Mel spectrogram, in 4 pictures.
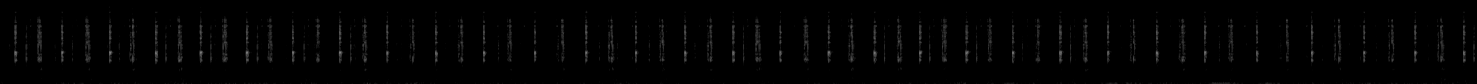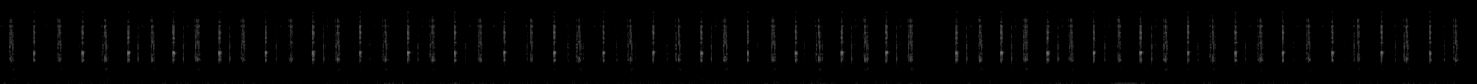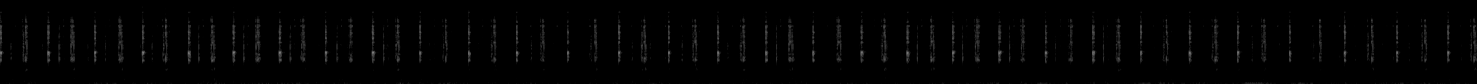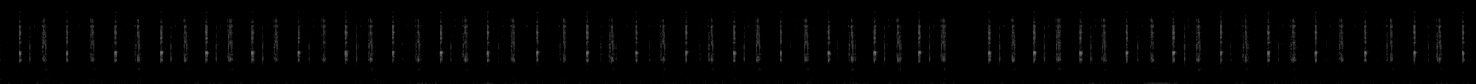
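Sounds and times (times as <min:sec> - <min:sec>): steady light ticking: 0:00.0 - 0:59.0.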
